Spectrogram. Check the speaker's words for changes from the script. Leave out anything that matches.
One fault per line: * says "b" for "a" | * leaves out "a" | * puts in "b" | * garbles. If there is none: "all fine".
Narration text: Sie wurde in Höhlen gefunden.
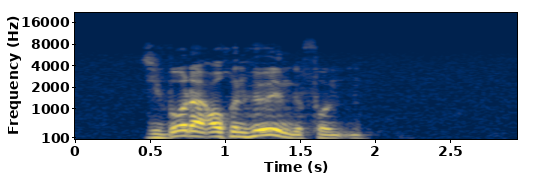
* puts in "auch"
